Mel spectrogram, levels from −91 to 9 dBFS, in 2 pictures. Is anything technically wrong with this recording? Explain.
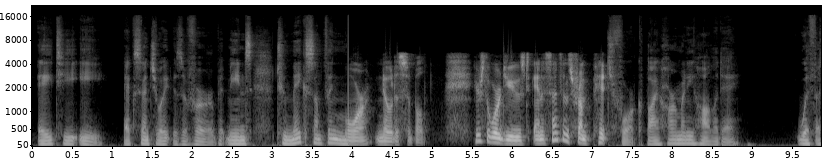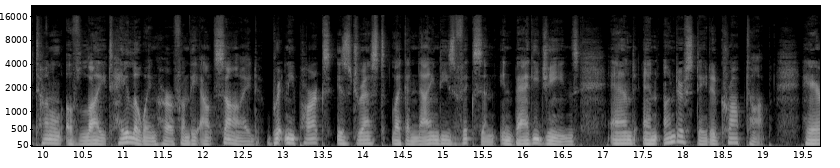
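Yes. Just after "means to make something", from 3.95 to 7.2 s, the input likely switched to a poorer device with a narrower band. Nothing above 5.3 kHz passes, so the speech turns dull and boxy, slightly louder, over faint new background noise, with no gap at the switch.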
